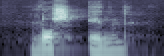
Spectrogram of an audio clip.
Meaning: inflection of inlossen: 1. first-person singular present indicative 2. second-person singular present indicative 3. imperative
- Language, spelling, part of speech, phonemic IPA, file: Dutch, los in, verb, /ˈlɔs ˈɪn/, Nl-los in.ogg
